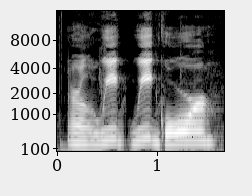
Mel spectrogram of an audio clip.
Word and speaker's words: Uyghur: Uyghur is the common way to pronounce it.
